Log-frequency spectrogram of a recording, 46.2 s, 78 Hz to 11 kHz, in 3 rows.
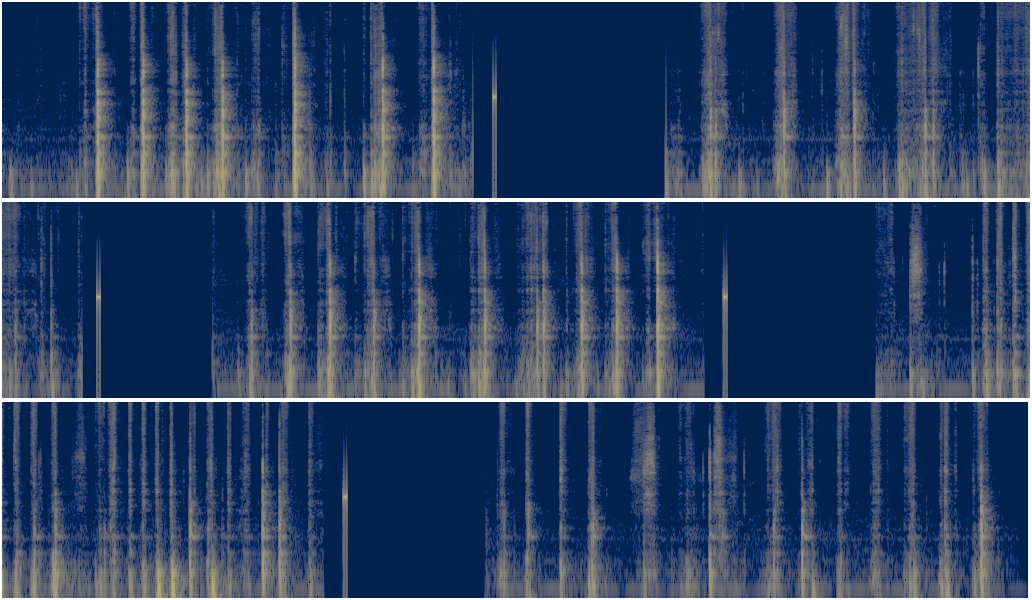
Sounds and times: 1.1s Chopping onion 7.0s
10.0s Chopping onion 16.3s
18.9s Chopping onion 25.6s
30.0s Chopping onion 35.7s
38.1s Chopping onion 45.9s

